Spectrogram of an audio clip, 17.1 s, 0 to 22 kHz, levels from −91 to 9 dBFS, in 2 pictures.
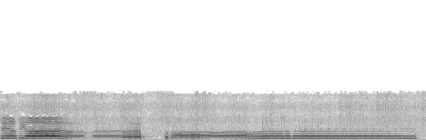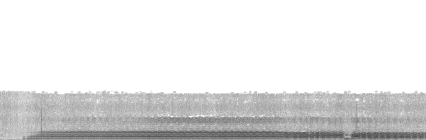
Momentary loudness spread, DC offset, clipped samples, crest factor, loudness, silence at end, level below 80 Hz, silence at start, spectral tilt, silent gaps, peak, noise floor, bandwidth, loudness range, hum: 15 LU; under 0.1%; under 0.1%; 18 dB; -29 LUFS; 0 s; -60 dBFS; 0 s; -2.5 dB/octave; none; -10 dBFS; -51 dBFS; 8 kHz; 9 LU; none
